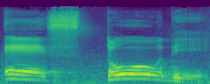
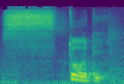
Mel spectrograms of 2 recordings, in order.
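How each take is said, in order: First: The word starts with an added e vowel. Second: The word starts directly with the s sound. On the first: The speaker calls it wrong. "no digan estudi" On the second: The speaker calls it right. "Hay que decir studi"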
